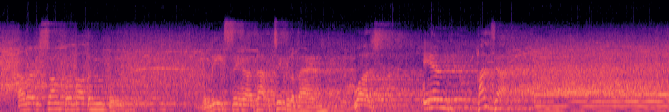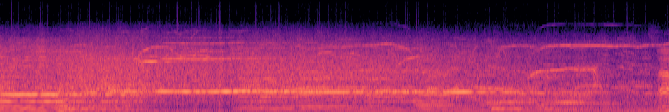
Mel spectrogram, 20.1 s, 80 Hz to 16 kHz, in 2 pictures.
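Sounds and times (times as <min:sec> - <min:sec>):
stadium crowd cheering: 0:00.0 - 0:05.5, 0:07.2 - 0:20.0
live rock band: 0:07.9 - 0:19.7.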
